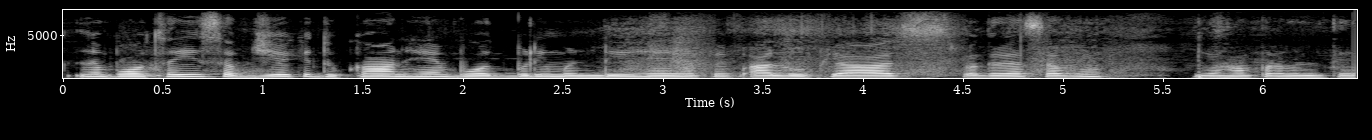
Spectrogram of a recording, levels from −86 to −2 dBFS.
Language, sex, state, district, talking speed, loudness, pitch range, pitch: Hindi, female, Rajasthan, Jaipur, 195 wpm, -16 LUFS, 190-205 Hz, 195 Hz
